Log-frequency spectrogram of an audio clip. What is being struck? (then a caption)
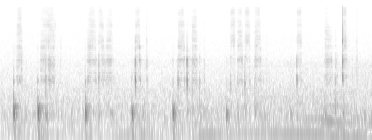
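Felt-tip marker on a whiteboard. A dry-erase marker tip writes the letters I through Q on a large flat whiteboard, rubbing and scratching across the surface. Short, sharp taps as the tip meets the board mark each stroke, followed by brief squeaky, bright rubs in a quiet space.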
